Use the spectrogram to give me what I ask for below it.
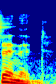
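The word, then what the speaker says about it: synod: Now to settle the matter, the Dutch government conveyed what was known as a national cinnid uh s y n o d pronounced cinnid.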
